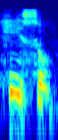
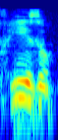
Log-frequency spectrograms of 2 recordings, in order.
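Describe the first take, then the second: First: The middle consonant is an S sound. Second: The middle consonant is a Z sound. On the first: The speaker calls it wrong. "they pronounce as S" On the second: The speaker calls it right. "meaning those"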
